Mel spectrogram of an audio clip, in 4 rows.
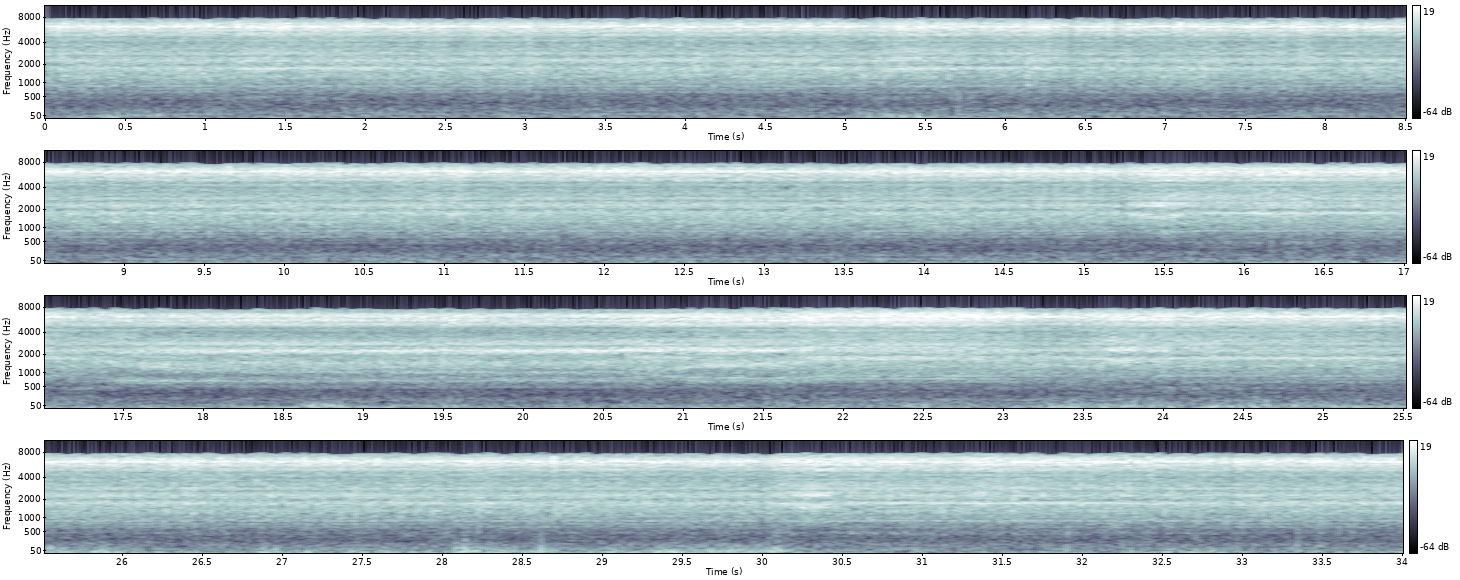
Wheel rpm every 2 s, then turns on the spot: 230, 230, 230, 230, 230, 230, 230, 230, 220, 170, 180, 230, 230, 230, 230, 230, 240.
none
